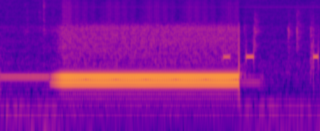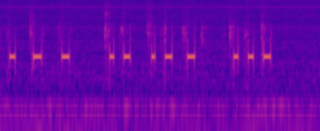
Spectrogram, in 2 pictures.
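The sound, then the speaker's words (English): Telephone dialing on a landline: a steady, loud dial tone holds for about two seconds and cuts off, then many short, crisp keypad beeps follow in quick irregular groups at a lower level. “Let me call her and see if she'll help me. Hold on, let me dial her up.”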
